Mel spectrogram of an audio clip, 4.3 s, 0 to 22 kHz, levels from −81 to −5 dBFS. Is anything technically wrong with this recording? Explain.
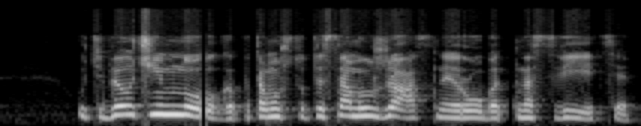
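Yes. Two faults are audible in this speech.

Sample clock jitter runs throughout. Unstable converter timing makes slope-dependent sampling errors, roughly 25 dB below the signal: a hiss on loud, bright passages that disappears in pauses.

A gap at a join of encoded pieces appears at 1.33 to 1.37 s (43 ms) and 3.37 to 3.41 s (38 ms), every 2.0 s. Untrimmed encoder delay and padding leave short gaps with smeared edges before the sound resumes where it stopped.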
